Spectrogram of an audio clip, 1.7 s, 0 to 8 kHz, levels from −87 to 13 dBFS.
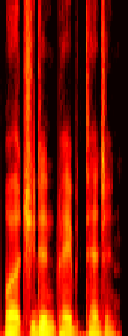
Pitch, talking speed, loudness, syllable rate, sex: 125 Hz, 175 wpm, -17 LUFS, 4.7 syllables/s, male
